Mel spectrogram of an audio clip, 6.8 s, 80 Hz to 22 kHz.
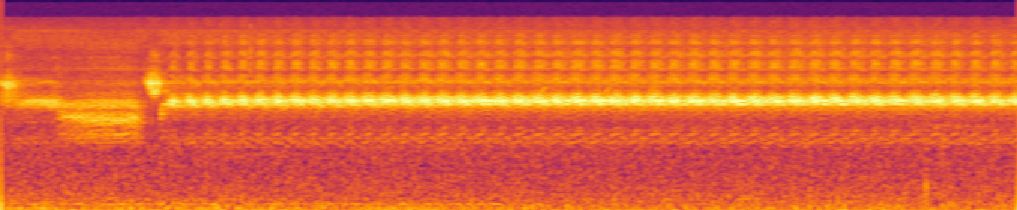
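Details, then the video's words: An Ezo spring cicada sings a steady, high, finely pulsed buzzing drone without a break, recorded 16 June 2012 at Maruseppu, Hokkaido. "エゾハルゼミ 鳴き声"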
